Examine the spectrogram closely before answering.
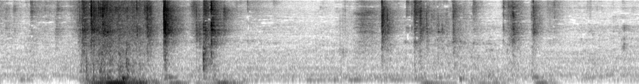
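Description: Dog claws clicking and scuffing on a hardwood floor as a golden retriever and a small dog move about at play, with a brief louder scuffle about a second in.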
